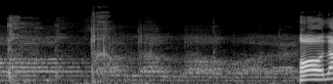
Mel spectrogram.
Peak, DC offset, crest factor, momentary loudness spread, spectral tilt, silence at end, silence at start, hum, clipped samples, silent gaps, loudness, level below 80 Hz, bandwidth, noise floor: 0 dBFS; under 0.1%; 20 dB; 21 LU; -3.5 dB/octave; 0 s; 0 s; none; under 0.1%; none; -18 LUFS; -50 dBFS; 16.5 kHz; -35 dBFS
